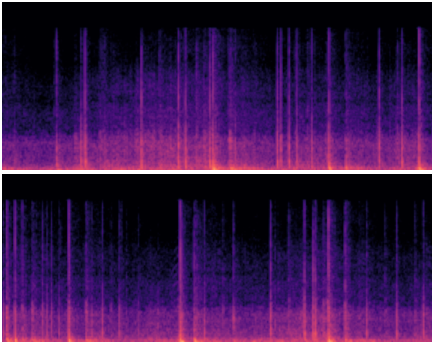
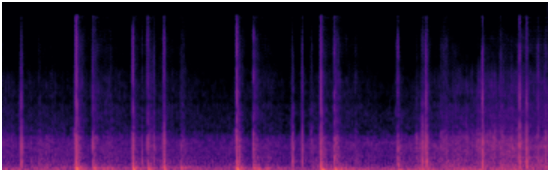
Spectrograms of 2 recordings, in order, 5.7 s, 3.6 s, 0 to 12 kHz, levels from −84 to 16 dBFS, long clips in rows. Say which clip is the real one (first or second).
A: first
